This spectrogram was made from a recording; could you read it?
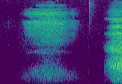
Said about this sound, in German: Okay, einmal normal atmen.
